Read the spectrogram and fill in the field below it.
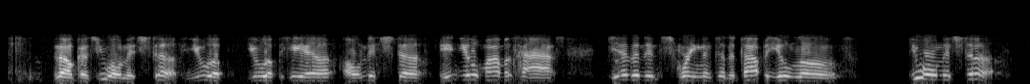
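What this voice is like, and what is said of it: Thick country accent. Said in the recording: “Your country accent is so damn retarded... I don't even understand what you saying”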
